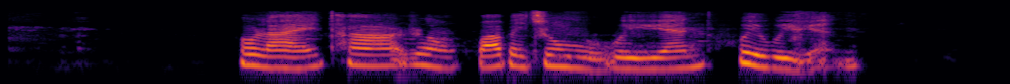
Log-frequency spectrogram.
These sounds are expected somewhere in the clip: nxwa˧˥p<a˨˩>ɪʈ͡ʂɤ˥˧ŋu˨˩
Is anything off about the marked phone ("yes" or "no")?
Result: yes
